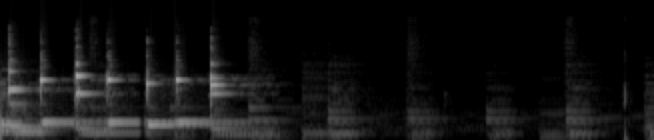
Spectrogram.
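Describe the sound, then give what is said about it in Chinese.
A mobile phone ringtone for an incoming call from an older brother plays a quick, bright melodic phrase of about six chiming notes, then continues more softly with a fainter repeating tune, heard alone with no talking. “哎， 是哥哥的电话吗？啊，没事，你接吧。”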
